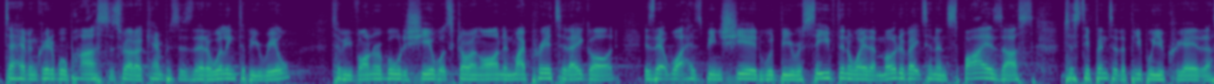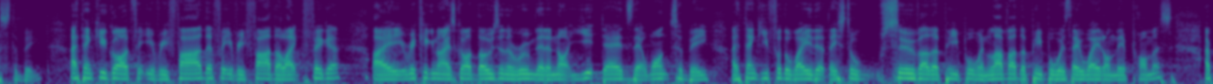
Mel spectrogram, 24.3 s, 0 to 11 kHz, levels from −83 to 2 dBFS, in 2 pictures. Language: English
